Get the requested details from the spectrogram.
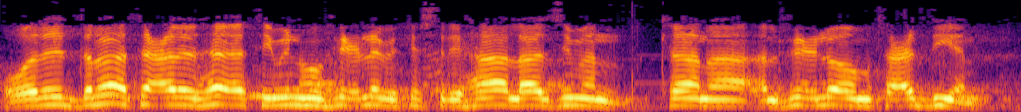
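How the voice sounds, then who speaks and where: A man's voice: high voice, fairly even intonation, fast, crowd noise. A man teaching a grammar lesson, reading a line then explaining it, repeating phrases and asking his listeners questions. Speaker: sheikh teaching Arabic grammar. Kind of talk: classroom lesson explaining a text. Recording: dull lo-fi recording with audience noise.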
